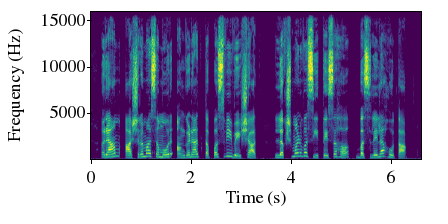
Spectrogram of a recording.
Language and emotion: Marathi, neutral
